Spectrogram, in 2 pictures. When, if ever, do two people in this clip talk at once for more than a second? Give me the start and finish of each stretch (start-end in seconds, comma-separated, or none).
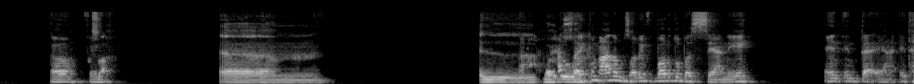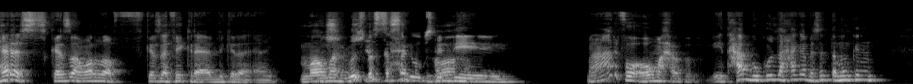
12.2-13.9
